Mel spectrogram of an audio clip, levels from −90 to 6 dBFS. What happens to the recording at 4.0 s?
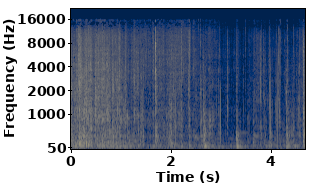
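At 4.00 s a loud pop breaks in, two sharp thumps in quick succession that are finished by 4.15 s and peak roughly 15 dB above the surrounding sound. The likely cause is a sudden voltage step, such as a plug, switch or static discharge, shaped by the circuits after it. Unlike a dropout or a digital glitch, nothing is lost: the sound carries on unbroken underneath, with the pops simply laid on top.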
